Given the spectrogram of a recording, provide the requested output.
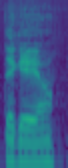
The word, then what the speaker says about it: De Gea: Men jeg sier De Gea, hvis den uttalen av det spanske navnet holder. – Veldig bra. Veldig bra.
